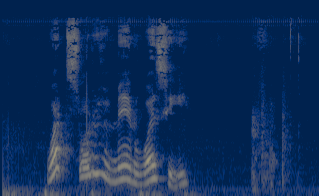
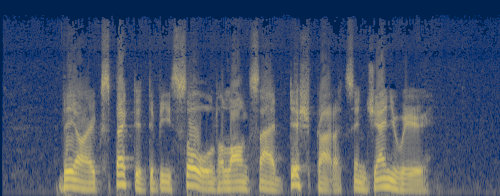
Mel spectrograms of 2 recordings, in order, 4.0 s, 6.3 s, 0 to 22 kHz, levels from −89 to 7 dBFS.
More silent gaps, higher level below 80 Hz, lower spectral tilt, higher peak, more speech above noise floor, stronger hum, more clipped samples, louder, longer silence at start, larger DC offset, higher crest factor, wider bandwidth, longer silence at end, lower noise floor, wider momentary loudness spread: neither; second, -64 dBFS vs -44 dBFS; second, -2.5 dB/octave vs -5.5 dB/octave; second, -22 dBFS vs 0 dBFS; second, 32 dB vs 38 dB; neither; neither; second, -38 LUFS vs -13 LUFS; second, 0.05 s vs 0.75 s; neither; first, 20 dB vs 14 dB; about the same, 16.5 kHz vs 16 kHz; second, 0.4 s vs 0.9 s; first, -72 dBFS vs -51 dBFS; first, 22 LU vs 7 LU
